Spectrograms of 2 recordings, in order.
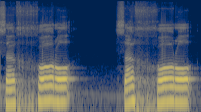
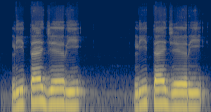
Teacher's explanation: Perbedaannya sangat kontras ro tebal dan ro tipis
